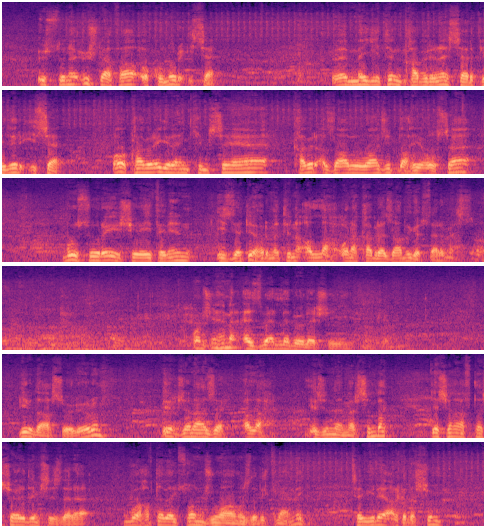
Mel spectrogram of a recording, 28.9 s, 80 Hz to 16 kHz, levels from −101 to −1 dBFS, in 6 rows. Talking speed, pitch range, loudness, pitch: 115 wpm, 105-130 Hz, -23 LUFS, 120 Hz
